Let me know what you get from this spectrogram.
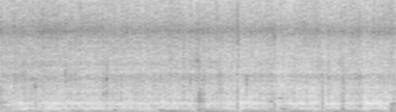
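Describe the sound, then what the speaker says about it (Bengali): Sliced tomato fries with egg in a pan, a constant, fairly quiet crackling sizzle that runs evenly from start to finish, with no talking. "একটা টমাটো দেওয়ার পরে আমি এই ডিমটার সাথে ভেজে নিচ্ছি"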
